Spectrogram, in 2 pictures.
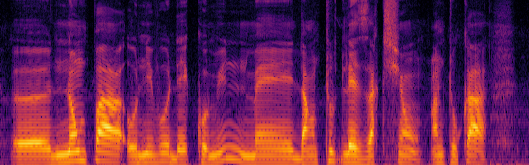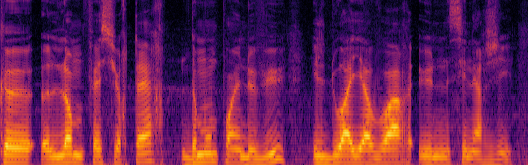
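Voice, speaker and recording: Speaking at a very slow pace, a man shows ordinary pitch variation in a dry sound with no echo. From Senegal, Saint-Louis; Senegal. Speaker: local politician. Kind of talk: interview. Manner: hesitant, with fillers and repetitions. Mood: calm, pleased. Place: garden.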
